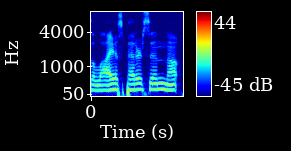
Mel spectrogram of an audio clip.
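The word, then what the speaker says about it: Pettersson: last thing with pettersen are we agreed it's Elias Patterson you know all the people trying to pronounce it with a Swedish accent I just went off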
